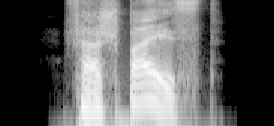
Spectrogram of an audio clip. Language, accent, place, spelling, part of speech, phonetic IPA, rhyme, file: German, Germany, Berlin, verspeist, verb, [fɛɐ̯ˈʃpaɪ̯st], -aɪ̯st, De-verspeist.ogg
- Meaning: 1. past participle of verspeisen 2. inflection of verspeisen: second-person singular/plural present 3. inflection of verspeisen: third-person singular present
